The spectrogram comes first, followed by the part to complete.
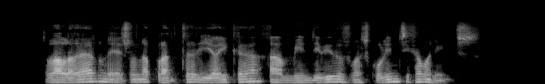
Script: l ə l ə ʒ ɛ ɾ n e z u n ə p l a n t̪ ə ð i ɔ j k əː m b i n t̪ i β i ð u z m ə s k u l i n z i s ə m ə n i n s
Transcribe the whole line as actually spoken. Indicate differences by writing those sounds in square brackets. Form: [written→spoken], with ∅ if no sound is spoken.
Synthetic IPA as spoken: l ə l ə [ʒ→ð] ɛ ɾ n e z u n ə p l a n t̪ ə ð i ɔ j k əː m b i n [t̪→d̪] i β i ð u z m ə s k u l i n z i [s→f] ə m ə n i n s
